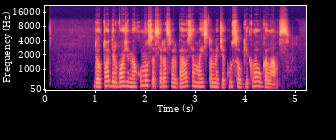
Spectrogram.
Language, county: Lithuanian, Telšiai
